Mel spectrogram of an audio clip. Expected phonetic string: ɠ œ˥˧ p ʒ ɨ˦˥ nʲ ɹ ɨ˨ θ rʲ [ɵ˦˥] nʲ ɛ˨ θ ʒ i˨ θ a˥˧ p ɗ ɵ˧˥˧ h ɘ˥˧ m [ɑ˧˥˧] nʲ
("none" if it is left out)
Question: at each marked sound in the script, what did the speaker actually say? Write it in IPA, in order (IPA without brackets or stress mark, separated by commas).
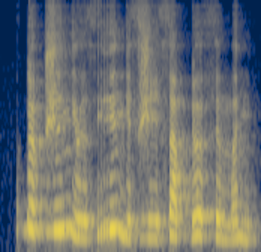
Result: ɵ˦˥, ə˧˥˧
